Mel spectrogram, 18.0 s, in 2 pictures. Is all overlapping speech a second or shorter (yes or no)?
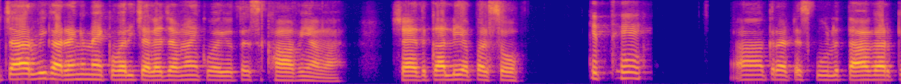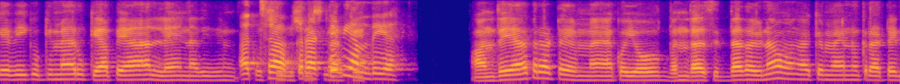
yes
